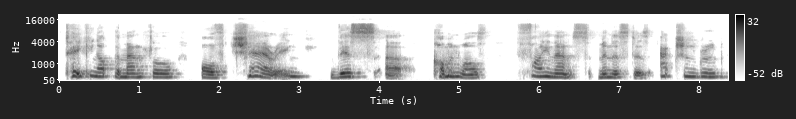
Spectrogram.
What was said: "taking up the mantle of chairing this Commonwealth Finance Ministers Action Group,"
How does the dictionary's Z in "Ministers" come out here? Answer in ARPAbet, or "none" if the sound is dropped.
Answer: Z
